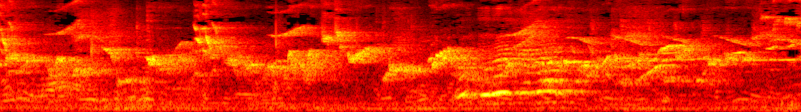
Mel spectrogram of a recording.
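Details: Caged white-rumped shama (murai batu) at a bird-singing competition, a debut entrant placing on the podium; loud overlapping whistles, upward sweeps and chattering bursts from multiple singers with no pauses.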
